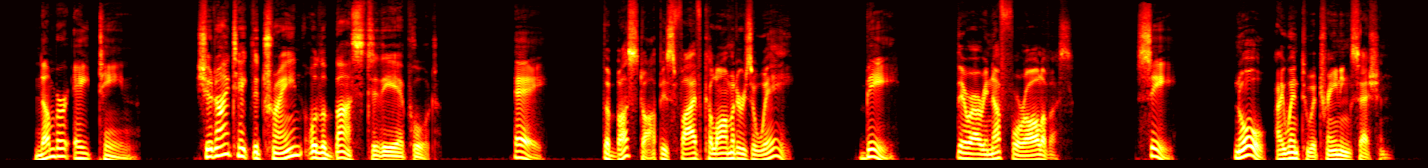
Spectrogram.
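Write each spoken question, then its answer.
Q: Should I take the train or the bus to the airport?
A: A: The bus stop is 5 kilometers away.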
